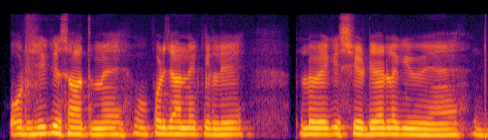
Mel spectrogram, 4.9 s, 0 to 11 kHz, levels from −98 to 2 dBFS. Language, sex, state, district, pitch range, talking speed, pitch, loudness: Hindi, male, Uttar Pradesh, Saharanpur, 140-150 Hz, 185 wpm, 145 Hz, -14 LUFS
